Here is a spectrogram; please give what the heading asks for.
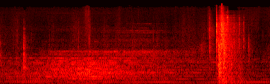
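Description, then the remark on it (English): A door opens with a single sharp thunk near the end over a steady low hum, with a faint click just before, as Mr. Bennett answers the door to the Haitian. “Mr. Bennett answers the door to the Haitian.”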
